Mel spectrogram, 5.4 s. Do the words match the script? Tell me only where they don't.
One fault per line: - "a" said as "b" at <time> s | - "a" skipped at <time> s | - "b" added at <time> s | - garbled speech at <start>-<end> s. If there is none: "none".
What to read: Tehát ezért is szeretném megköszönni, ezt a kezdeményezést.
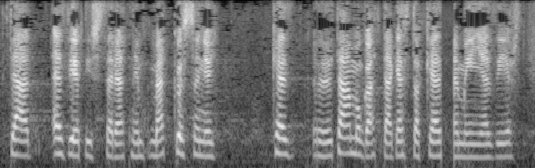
- "hogy támogatták" added at 2.7 s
